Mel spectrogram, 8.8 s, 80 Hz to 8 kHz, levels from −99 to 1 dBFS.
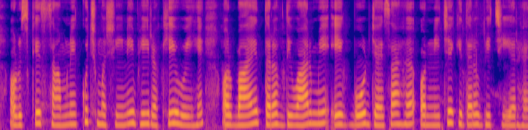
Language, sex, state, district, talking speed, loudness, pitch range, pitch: Hindi, female, Bihar, Kishanganj, 170 wpm, -26 LUFS, 210-235 Hz, 220 Hz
